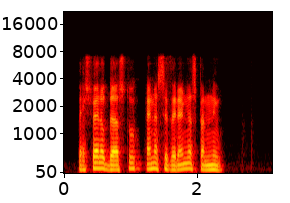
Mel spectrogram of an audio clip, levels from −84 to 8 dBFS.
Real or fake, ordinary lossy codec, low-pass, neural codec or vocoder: fake; Opus, 32 kbps; 7.2 kHz; codec, 16 kHz, 0.5 kbps, FunCodec, trained on LibriTTS, 25 frames a second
